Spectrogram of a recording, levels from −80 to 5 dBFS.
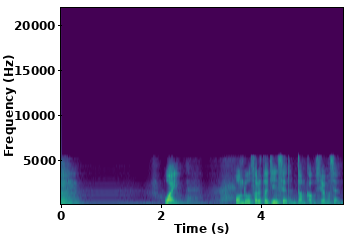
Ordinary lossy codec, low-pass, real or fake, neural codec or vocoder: none; 5.4 kHz; fake; codec, 16 kHz, about 1 kbps, DyCAST, with the encoder's durations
